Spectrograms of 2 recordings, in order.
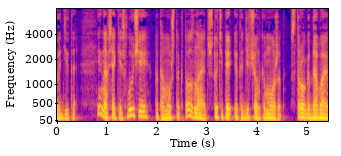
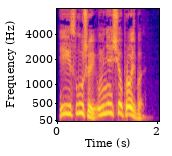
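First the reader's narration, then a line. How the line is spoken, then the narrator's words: Called out after someone. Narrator (Russian): крикнула она вслед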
